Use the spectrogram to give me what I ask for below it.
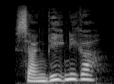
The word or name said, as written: sangviniker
